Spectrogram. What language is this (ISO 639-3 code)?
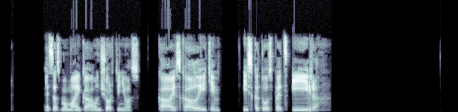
lav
